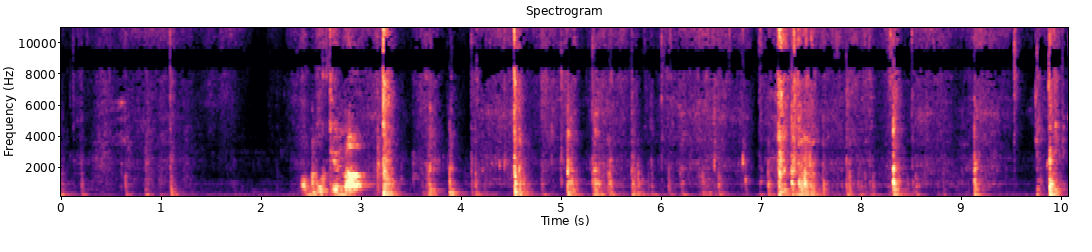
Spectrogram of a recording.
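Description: Full plastic bottles thud and knock on a countertop.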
